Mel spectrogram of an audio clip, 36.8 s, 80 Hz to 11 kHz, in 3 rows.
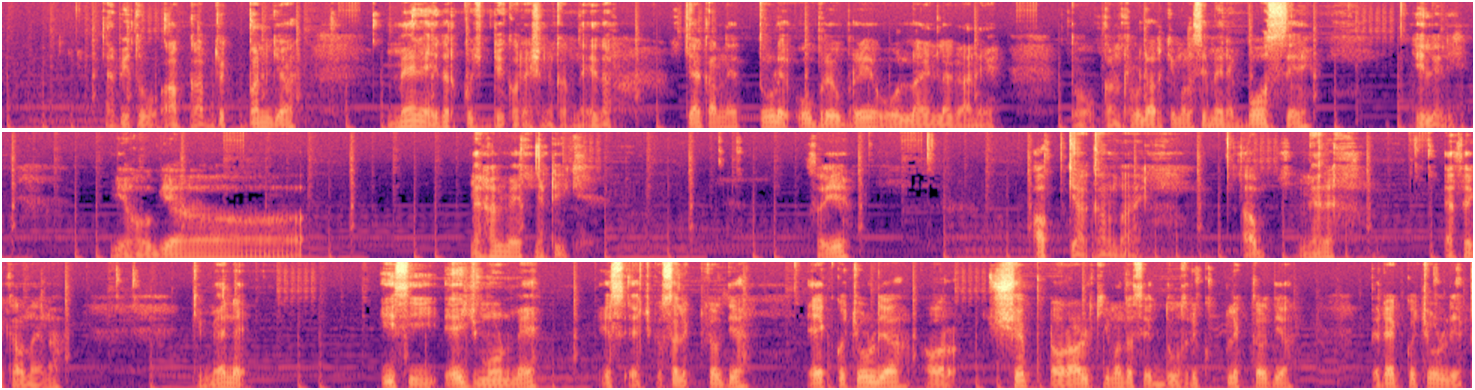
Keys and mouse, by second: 1.4 shift+middle click, 2.7 middle click, 5.4 Tab, 9.3 ctrl+r, 16.6 click, 18.2 right click, 20.0 middle click, 24.0 click, 25.5 click, 29.6 click, 34.4 click, 36.4 alt+shift+click.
